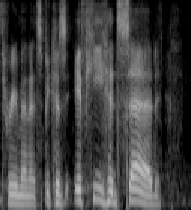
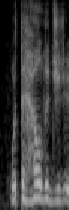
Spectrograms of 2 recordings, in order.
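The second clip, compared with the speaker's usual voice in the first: put-on, furious, indignant outburst, pitched high; 5 semitones higher, 4 dB quieter than usual. Retelling a runner waking up after a too-long race nap: imitating an angry runner. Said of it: "She was pissed".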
